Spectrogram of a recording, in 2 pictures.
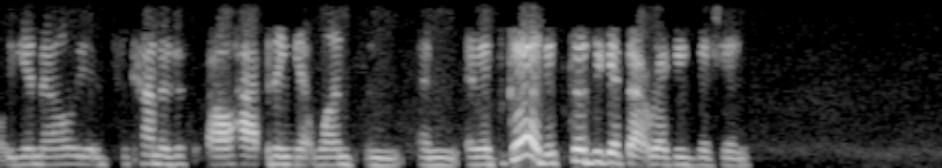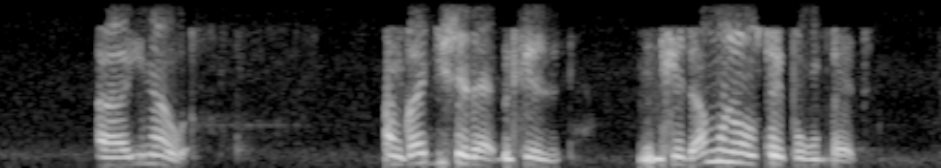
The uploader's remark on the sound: we're opening the phone lines for one hour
